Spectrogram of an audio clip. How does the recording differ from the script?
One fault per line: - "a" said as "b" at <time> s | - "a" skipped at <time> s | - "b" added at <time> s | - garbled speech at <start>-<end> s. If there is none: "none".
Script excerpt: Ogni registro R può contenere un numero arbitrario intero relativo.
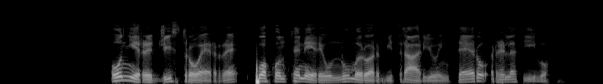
none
